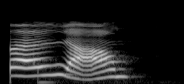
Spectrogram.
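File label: "shan1 yang2", Mandarin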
